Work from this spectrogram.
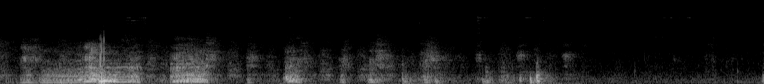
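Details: Playful tug of war between a 10.5-month-old German Shepherd called Chase and a one-year-old Old English Sheepdog called Blizzard; two strong rumbling growls open, then fading grunts and scuffles trail off into near quiet.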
